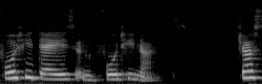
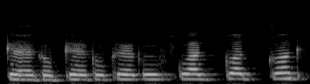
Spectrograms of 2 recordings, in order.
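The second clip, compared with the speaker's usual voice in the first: draining water sounds. Shown as a demonstration. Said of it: "like the sound of a bath".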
